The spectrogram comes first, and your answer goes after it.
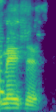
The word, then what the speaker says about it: Ignatius: Ignatius.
